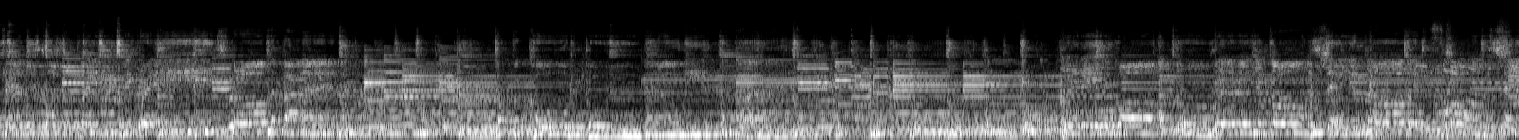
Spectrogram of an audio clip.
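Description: A live trio playing a country-folk song on electric guitar, acoustic guitar and fiddle, at a steady level.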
